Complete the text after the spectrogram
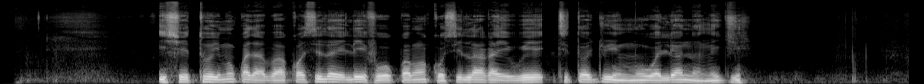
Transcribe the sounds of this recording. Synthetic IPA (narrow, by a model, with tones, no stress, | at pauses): i˨ʃe˨to˧i˨mũ˦k͡pa˧da˨ba˨kɔ˧si˦lɛ˦i˧le˦i˦˨fo˨˦k͡pa˧mã˦ko˦˨si˨˦la˦ɾa˧i˨we˨˦ti˦tɔ˦d͡ʒu˦i˨mũ˨˦wɔ˧le˦ɔ˦˨nã˨mẽ˨˦d͡ʒi˦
